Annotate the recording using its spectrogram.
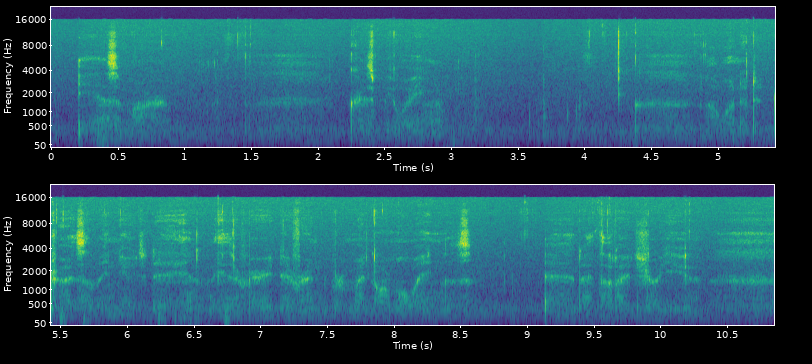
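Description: Soft whispering close to the microphone, with sharp mouth clicks and lip smacks between the words.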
